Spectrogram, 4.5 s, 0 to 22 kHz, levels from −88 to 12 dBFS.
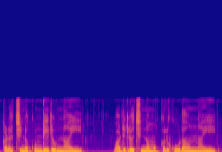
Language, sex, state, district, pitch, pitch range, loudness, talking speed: Telugu, female, Telangana, Hyderabad, 225 Hz, 215-235 Hz, -13 LUFS, 120 wpm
